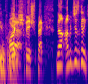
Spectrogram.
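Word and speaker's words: Fischbach: I thought it's pronounced Mark Fishbach. You know, like Buck.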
